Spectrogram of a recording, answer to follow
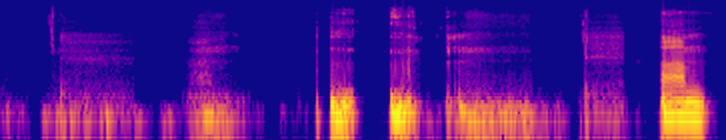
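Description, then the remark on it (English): A run of loud burps: several short gulping bursts, then a longer, deep croaking belch at the end, with soft breathy sighs before them. “International had the burp.”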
